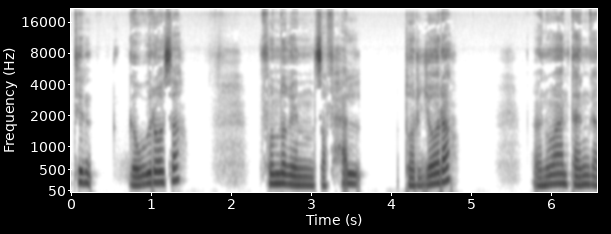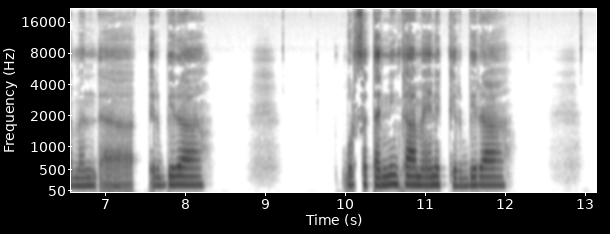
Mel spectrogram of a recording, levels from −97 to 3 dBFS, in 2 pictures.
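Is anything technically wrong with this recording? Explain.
No, nothing technically wrong can be heard in this speech recording.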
